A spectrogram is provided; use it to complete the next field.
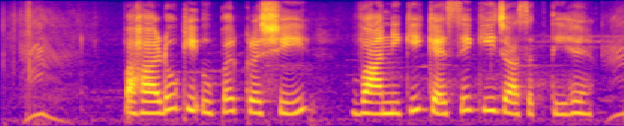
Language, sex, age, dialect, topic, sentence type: Hindi, female, 18-24, Hindustani Malvi Khadi Boli, agriculture, statement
